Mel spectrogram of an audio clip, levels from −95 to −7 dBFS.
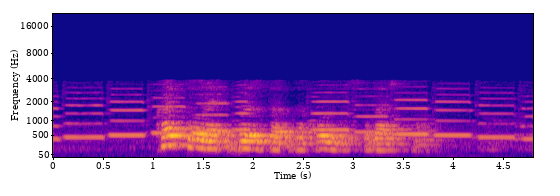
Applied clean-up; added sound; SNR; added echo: none; Wind instrument, woodwind instrument; 11 dB; reverberation time 0.7 s.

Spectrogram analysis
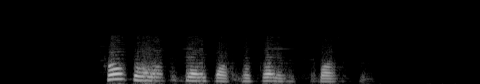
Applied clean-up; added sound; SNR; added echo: neural separator model SepFormer WHAMR!.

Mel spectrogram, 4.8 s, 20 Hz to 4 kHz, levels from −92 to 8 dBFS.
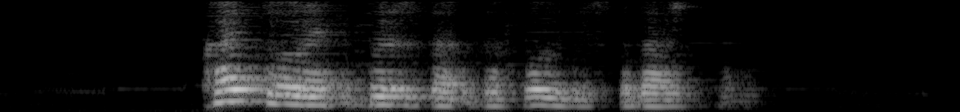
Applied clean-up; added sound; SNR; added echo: neural mask model DeepFilterNet 3.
